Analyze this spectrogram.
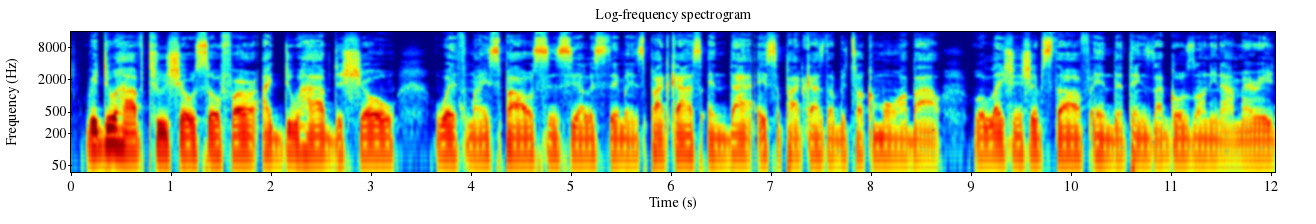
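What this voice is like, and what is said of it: Hoarse, fading voice. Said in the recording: “apologize for my voice. I'm losing my voice”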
